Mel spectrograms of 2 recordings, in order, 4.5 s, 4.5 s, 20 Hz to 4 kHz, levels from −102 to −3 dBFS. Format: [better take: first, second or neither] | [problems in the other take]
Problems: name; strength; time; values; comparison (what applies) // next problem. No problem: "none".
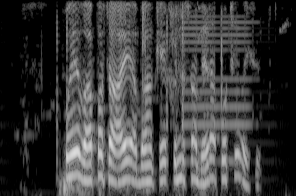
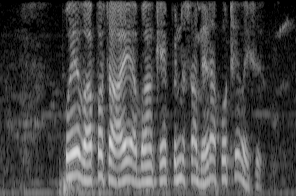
second | noise reduction (classical method spectral subtraction)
